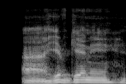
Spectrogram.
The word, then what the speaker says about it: Evgeny: Evgeny is the correct one. – All right, thank you. – That's fine. I'm Evgeny, co-founder of NutsGuru.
